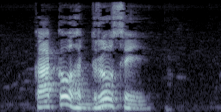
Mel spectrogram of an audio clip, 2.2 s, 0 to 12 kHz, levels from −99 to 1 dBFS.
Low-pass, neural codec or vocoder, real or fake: 10.8 kHz; none; real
